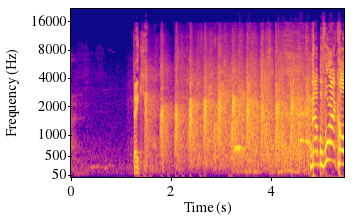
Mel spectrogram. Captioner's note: applause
